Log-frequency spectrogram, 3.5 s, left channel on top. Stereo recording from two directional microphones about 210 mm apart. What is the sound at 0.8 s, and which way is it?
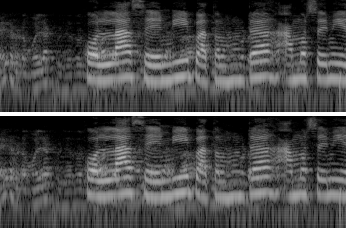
A woman's voice, 5° left (ahead or behind).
